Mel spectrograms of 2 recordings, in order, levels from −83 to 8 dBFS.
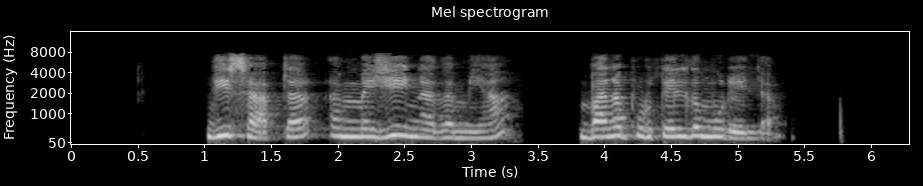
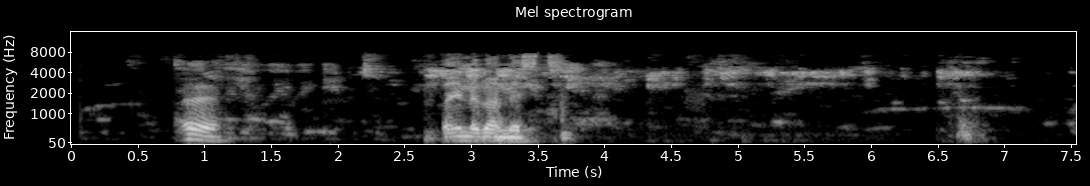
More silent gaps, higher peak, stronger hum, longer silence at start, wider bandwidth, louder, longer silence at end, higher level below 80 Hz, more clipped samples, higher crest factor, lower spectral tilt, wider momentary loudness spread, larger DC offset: first, 3.39-3.80 s vs none; about the same, -2 dBFS vs -2 dBFS; neither; first, 1 s vs 0.75 s; about the same, 7.8 kHz vs 8 kHz; about the same, -17 LUFS vs -19 LUFS; first, 0.95 s vs 0.05 s; about the same, -62 dBFS vs -62 dBFS; neither; about the same, 16 dB vs 20 dB; about the same, -3 dB/octave vs -3.5 dB/octave; second, 12 LU vs 21 LU; neither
